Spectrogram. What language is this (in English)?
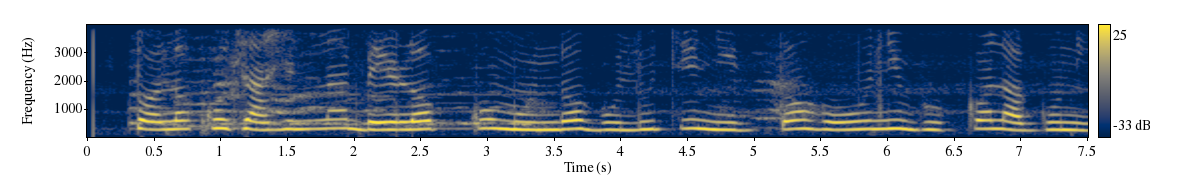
Odia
